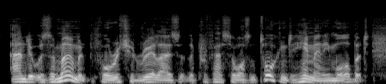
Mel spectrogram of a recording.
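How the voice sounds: This natural reading voice moves through an ordinary range of pitch.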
